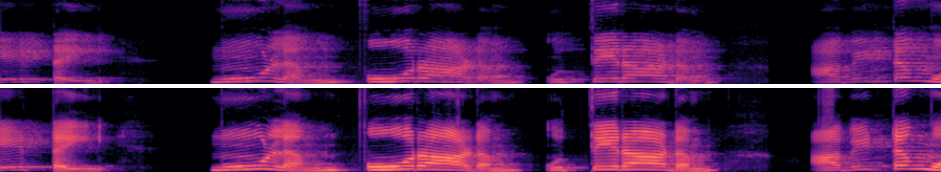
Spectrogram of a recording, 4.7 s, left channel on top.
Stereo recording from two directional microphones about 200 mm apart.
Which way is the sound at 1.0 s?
30° right (ahead or behind).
